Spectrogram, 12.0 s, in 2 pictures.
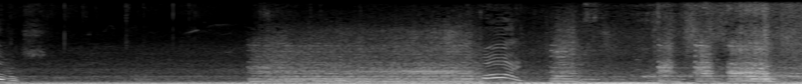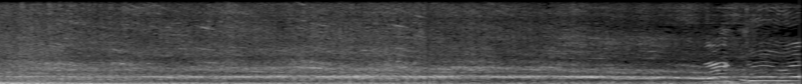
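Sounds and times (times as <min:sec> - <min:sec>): train wheels rushing on rails: 0:00.4 - 0:12.0
train horn: 0:01.9 - 0:07.8.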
